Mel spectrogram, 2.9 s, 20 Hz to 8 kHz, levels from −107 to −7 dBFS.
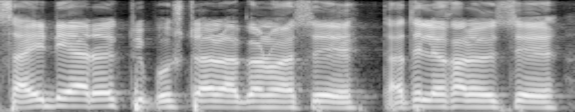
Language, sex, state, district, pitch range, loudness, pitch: Bengali, male, Assam, Hailakandi, 155-170 Hz, -14 LUFS, 160 Hz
